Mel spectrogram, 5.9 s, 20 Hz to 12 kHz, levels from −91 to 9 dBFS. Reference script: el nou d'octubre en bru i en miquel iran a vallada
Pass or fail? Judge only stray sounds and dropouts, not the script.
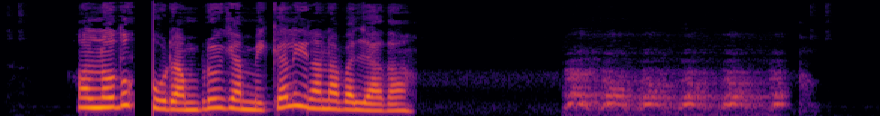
fail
